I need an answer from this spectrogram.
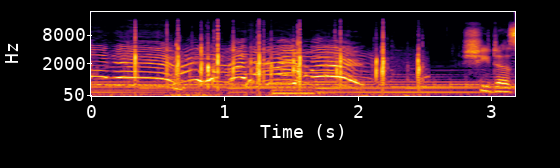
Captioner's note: collective cheering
